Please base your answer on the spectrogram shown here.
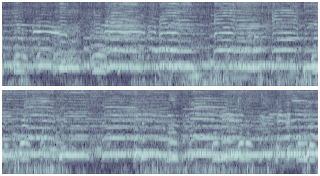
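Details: Flock of swans calling at daybreak on Kotoku-numa, Japan: continuous trumpet-like honks overlapping in a bright chorus, with short nearer calls and light wind noise from the camera's built-in mic.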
